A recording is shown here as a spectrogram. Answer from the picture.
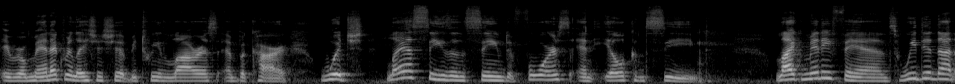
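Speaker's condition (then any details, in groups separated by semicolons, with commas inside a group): No condition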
